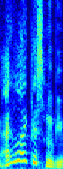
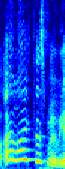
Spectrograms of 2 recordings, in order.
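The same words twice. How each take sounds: First: Parroting Bruce's parody back; lightly hammed-up echo; mock imitation. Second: Imitating the hosts in a mocking voice; mocking impression of the hosts; mock deep impression. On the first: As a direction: mimic the mocking voice. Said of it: "you copy me and Eric saying". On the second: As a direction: parody them saying they like it. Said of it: "My voice is not that deep".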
